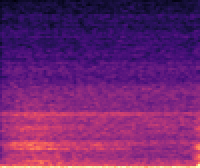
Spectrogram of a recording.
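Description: Steady low background hum with a faint hiss, the constant noise floor under the narration.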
